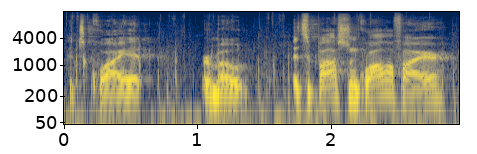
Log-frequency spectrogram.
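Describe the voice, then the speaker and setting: Eerie, animated older small-town man played by an actor. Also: mid-range voice, normal speed, slight background noise, natural voice, rough recording. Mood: sly, inviting. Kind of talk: audio drama acting.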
